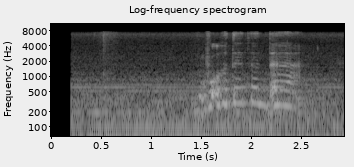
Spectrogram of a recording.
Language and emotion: Russian, positive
